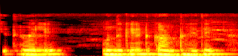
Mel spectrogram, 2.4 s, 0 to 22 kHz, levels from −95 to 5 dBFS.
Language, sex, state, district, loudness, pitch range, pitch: Kannada, male, Karnataka, Koppal, -14 LUFS, 145-165 Hz, 150 Hz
